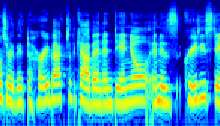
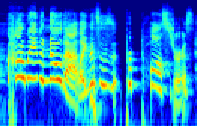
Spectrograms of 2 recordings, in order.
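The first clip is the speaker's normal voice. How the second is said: mock-crying oh my God, then higher and higher in outrage; exasperated disbelief; 6 semitones higher, 4 dB louder than usual. Host reacting to the movie, exasperated mock-cry rising to high outrage. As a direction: whine it at the screen in disbelief. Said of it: "And I'm like".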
